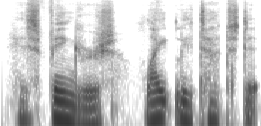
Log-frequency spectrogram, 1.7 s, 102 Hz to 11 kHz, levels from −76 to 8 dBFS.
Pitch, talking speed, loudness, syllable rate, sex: 110 Hz, 170 wpm, -19 LUFS, 5.8 syllables/s, male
